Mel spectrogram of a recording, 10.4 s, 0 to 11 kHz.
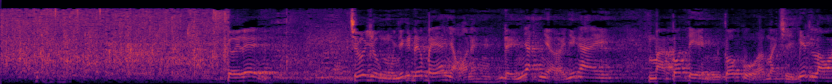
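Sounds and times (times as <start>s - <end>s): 
gathering applauding for a small child: 0.0s - 3.0s
speech: 2.8s - 10.3s.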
